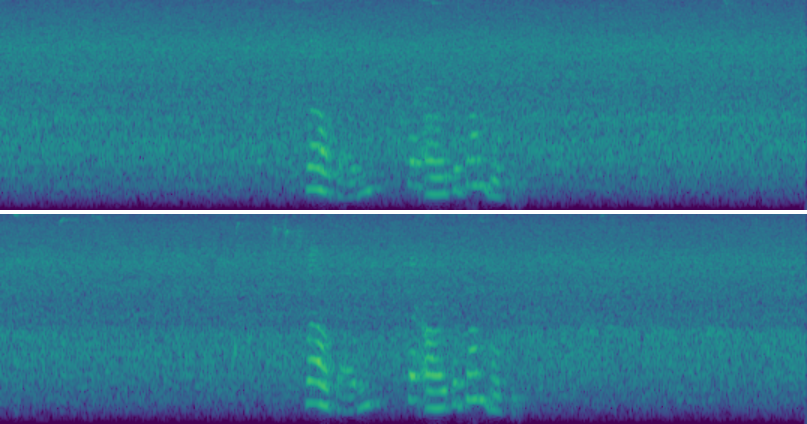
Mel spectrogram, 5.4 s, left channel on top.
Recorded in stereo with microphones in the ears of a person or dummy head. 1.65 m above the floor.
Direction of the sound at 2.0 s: 50° right (ahead or behind).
